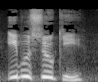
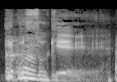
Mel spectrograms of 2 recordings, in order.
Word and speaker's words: Ibusuki: In Ibusuki, is how that would be pronounced. – Ibusuki.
